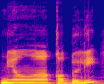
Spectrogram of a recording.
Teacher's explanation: ہم نے یہاں پہ اخفا کا قاعدہ ادا کیا ہے کیونکہ نون ساکن کے بعد قاف حروف اخفا میں سے آیا ہوا ہے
